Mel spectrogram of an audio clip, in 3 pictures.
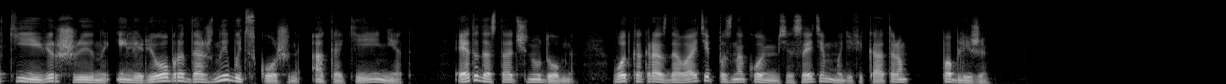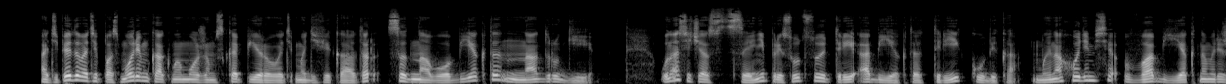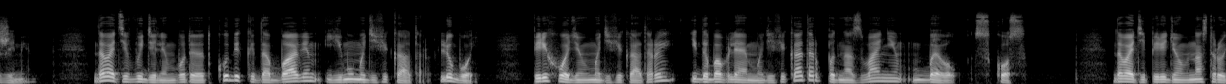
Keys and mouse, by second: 31.3-34.6 drag.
